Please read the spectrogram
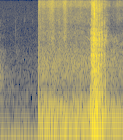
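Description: Outdoor background noise with a low rumble that starts abruptly about three quarters of a second in, with a short, louder burst of noise near the end.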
